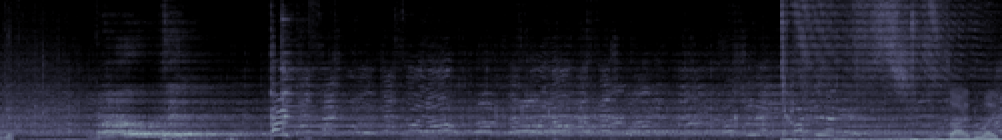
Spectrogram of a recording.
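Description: Fight-arena background of crowd voices and shouting mixed with music over the PA, with a sharp knock about three seconds in. A deep rumble and a high hiss join in about eight seconds in.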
